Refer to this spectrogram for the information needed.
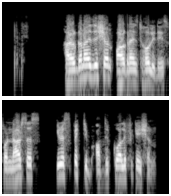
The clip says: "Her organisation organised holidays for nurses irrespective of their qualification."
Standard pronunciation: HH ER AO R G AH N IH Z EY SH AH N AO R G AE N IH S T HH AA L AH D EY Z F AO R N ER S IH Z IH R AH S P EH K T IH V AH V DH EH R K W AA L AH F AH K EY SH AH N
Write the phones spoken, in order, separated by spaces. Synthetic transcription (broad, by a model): HH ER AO R G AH N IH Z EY SH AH N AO R G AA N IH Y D HH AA L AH D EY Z F AO R N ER S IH S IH R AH S P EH K T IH B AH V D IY K W AA L AH F AH K EY SH AH N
